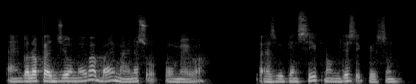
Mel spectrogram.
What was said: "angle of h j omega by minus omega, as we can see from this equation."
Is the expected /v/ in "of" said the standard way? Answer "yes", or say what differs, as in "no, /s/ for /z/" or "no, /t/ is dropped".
no, /f/ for /v/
